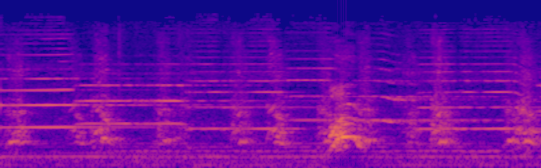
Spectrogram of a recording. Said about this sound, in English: But he could hear the men and dogs in the distance. They weren't too far off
